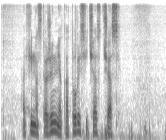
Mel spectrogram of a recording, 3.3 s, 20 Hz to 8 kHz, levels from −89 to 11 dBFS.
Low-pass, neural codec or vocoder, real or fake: 7.2 kHz; codec, 16 kHz, 4 kbps, X-Codec, HuBERT features, trained on balanced general audio; fake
